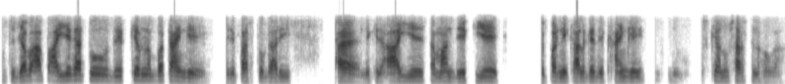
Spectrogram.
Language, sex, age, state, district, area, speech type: Hindi, male, 45-60, Bihar, Samastipur, urban, conversation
